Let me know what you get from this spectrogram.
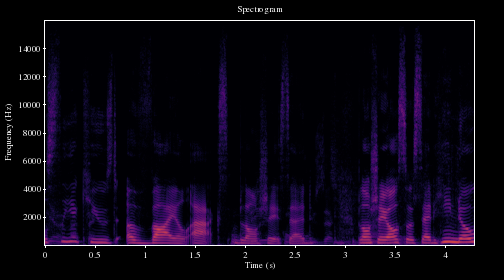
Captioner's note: speaking French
